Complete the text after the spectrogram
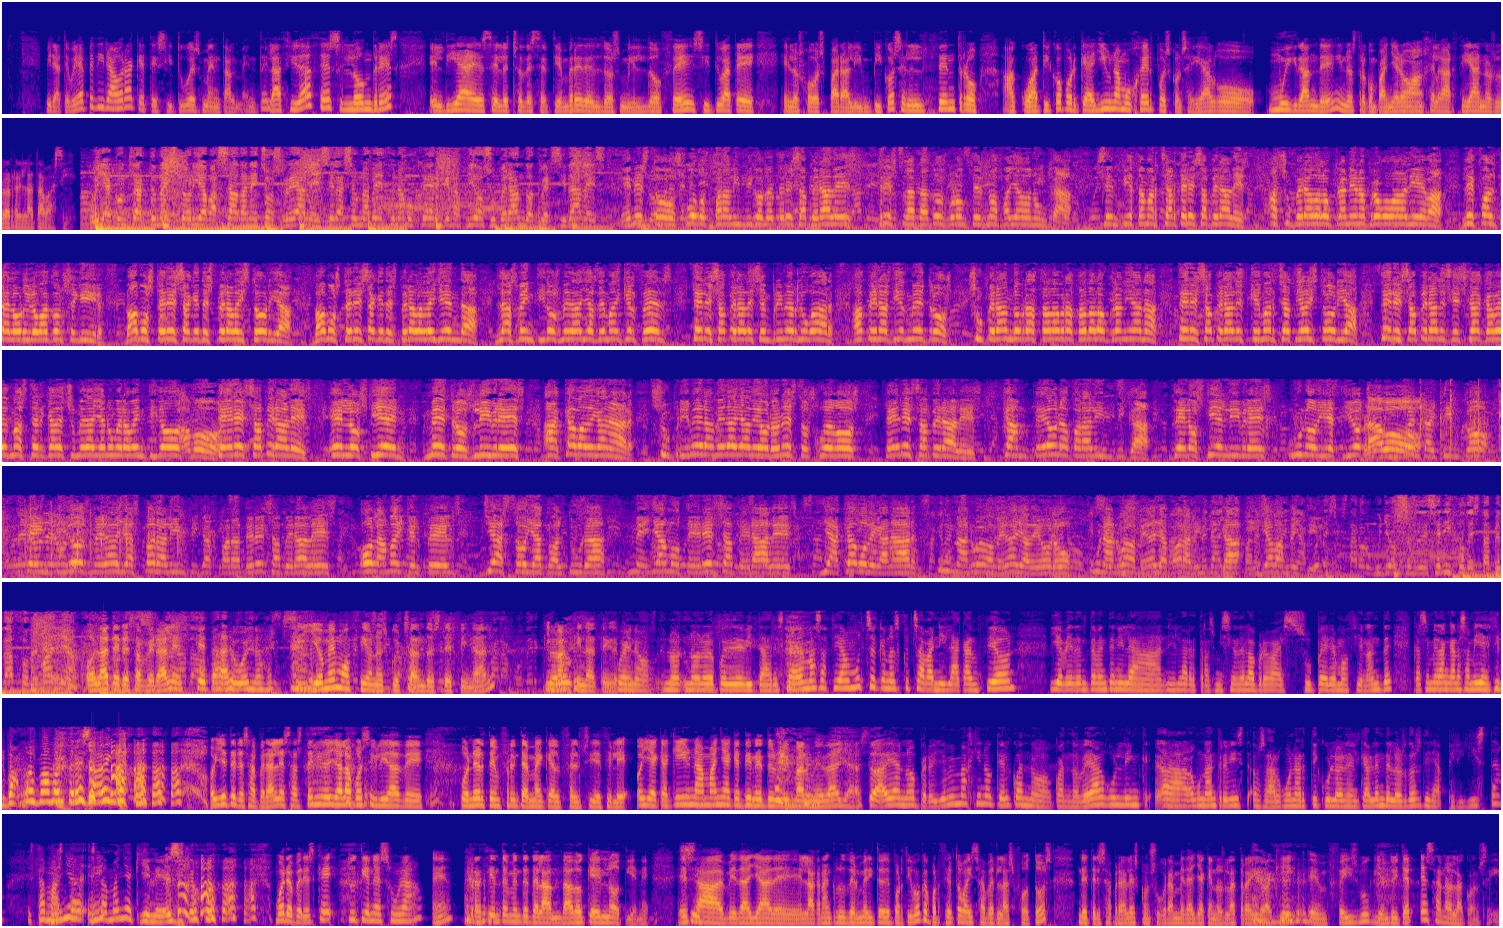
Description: Entrevista a Teresa Perales, atleta paralímpica en Fin de Semana COPE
